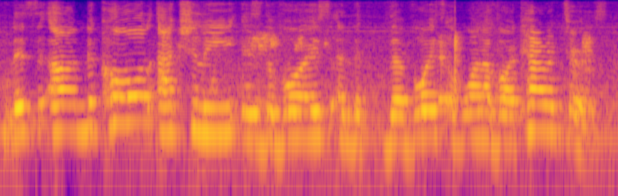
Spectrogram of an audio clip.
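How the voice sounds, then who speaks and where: A woman's voice: on the high side, brisk, a loud crowd. Distant-miked woman hosting a talk show. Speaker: radio talk show host and coalition advocate. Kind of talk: conversational talk show discussion. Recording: distant mic, faint background noise.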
